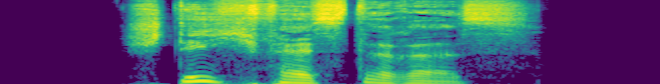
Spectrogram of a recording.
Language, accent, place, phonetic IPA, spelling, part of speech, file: German, Germany, Berlin, [ˈʃtɪçˌfɛstəʁəs], stichfesteres, adjective, De-stichfesteres.ogg
- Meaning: strong/mixed nominative/accusative neuter singular comparative degree of stichfest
